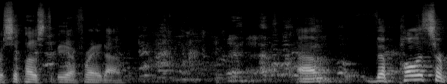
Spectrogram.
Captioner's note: laughter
